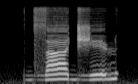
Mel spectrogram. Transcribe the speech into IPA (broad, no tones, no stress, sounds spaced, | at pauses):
d͡z a d͡ʒ e ɳ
